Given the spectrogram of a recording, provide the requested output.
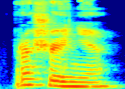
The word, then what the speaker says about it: прошение: La distinction entre les deux sons suivants est aussi souvent un problème. ша, ща, Comparer, прошение, demande, прощение, pardon.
